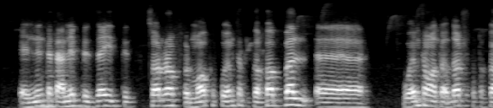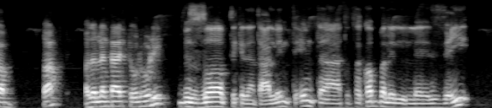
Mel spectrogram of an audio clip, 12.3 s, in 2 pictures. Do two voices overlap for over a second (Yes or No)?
No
